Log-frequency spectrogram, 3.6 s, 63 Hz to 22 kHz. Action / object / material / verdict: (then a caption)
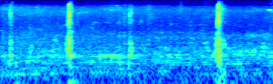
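strike / steel car door / steel / dull. A steel Honda BR-V car door fitted with sound deadening is pushed shut, giving four short, dull low thuds, the two strongest near 0.9 and 2.9 seconds, each dying away almost at once. The deadened door closes with a solid sound that is no longer tinny like a can.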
